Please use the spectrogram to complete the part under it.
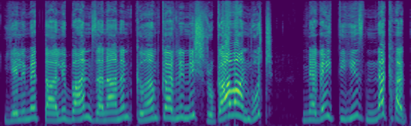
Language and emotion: Kashmiri, angry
